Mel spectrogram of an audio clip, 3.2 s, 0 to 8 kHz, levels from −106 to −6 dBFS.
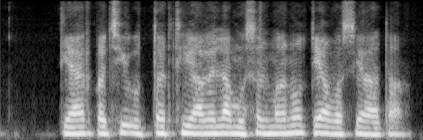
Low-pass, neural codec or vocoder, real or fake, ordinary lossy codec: none; codec, 16 kHz, 4 kbps, FreqCodec, smaller model; fake; none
